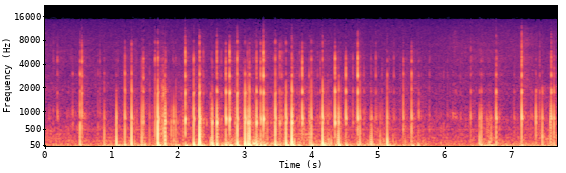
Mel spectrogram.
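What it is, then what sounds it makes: Acacia wood plate. A round, hollow, empty acacia wood plate is held in both hands and tapped with fingertips and nails on its underside and edge, partly raised above the frame. Rapid, irregular taps give short, dry, woody knocks with a low thump and brief bright clicks that die away almost at once. The taps peak in the middle and turn softer and sparser toward the end.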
